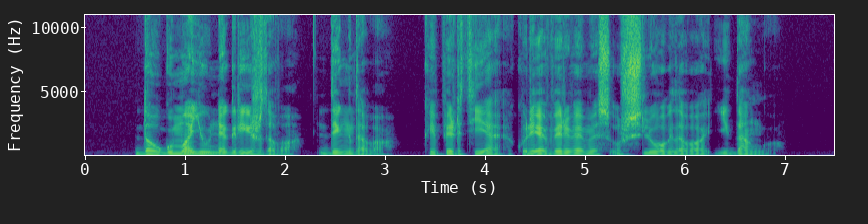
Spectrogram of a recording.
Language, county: Lithuanian, Vilnius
